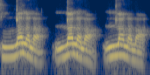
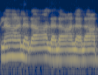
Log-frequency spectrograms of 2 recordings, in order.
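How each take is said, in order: First: The syllables are short and separated in chunks. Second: The syllables flow together smoothly without breaks. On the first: This is how English speech sounds. "better staccato rhythm, which is inherent to the English speech" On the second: This is how Russian speakers sound. "we Russians sort of speak in a more smooth manner"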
